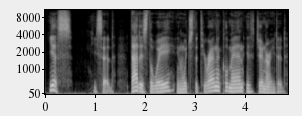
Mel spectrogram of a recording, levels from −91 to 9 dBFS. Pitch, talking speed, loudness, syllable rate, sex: 130 Hz, 170 wpm, -19 LUFS, 5.0 syllables/s, male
